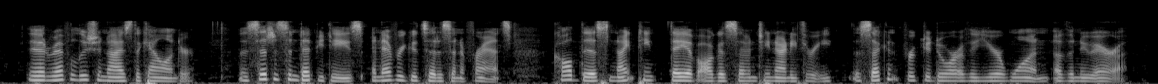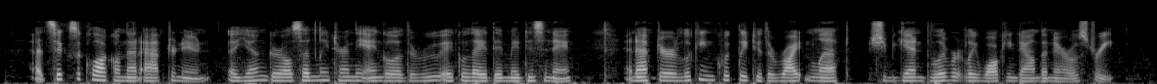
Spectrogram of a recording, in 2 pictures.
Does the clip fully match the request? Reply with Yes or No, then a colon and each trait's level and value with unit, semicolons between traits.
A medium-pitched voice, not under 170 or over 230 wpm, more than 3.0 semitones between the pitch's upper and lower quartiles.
No: medium, 165 Hz; average, 175 wpm; narrow, 2.5 semitones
